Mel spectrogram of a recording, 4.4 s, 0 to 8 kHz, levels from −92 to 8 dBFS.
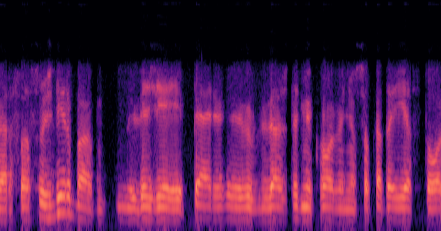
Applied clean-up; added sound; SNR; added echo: none; none; none; none.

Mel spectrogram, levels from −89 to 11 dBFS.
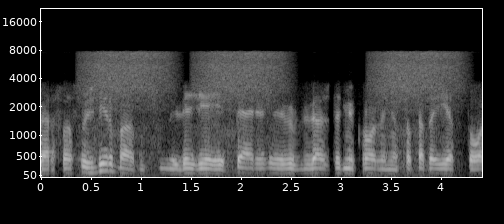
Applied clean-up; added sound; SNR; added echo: none; Fire; 11 dB; none.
